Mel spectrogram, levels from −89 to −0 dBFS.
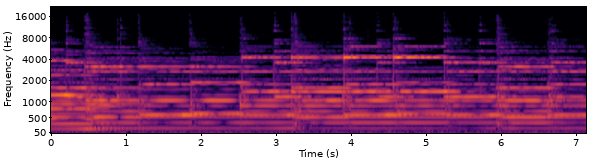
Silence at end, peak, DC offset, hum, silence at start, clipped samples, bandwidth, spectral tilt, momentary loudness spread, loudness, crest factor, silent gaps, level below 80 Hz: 0 s; -18 dBFS; under 0.1%; none; 0 s; under 0.1%; 18 kHz; -2 dB/octave; 9 LU; -31 LUFS; 16 dB; none; -66 dBFS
